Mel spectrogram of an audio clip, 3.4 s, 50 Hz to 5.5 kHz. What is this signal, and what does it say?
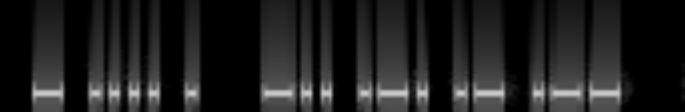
Morse code, heard as a keyed tone, about 25 wpm, 500 Hz. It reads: THE DRAW
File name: 632 words / 632 Words 25WPM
